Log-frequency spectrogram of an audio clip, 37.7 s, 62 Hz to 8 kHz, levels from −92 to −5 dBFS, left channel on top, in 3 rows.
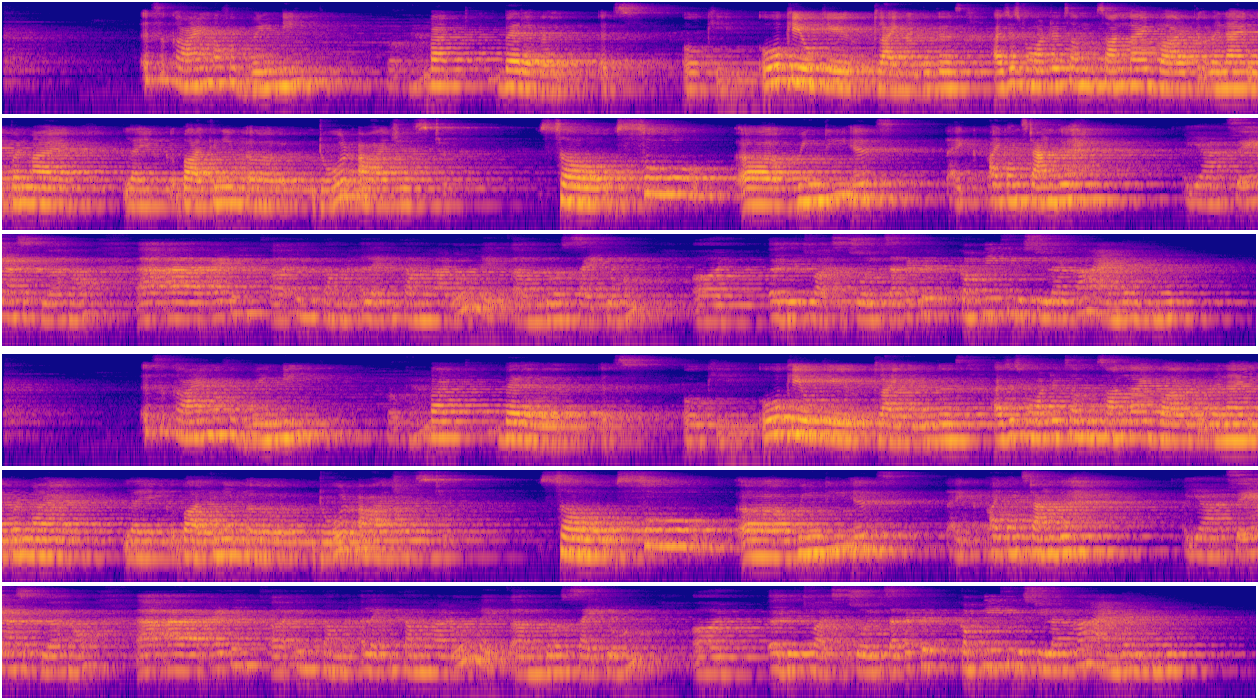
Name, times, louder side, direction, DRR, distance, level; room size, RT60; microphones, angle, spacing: voice 1, 1.4-3.2 4.2-5.7 6.0-6.3 6.8-16.8 17.9-19.6 19.9-21.5 22.0-23.5, left 1 dB, 30° left, 1 dB, 0.7 m, -26 dB
voice 2, 3.8-4.3 22.4-22.8 24.4-31.5 32.0-32.5 32.8-36.8, right 1 dB, 20° right, -5 dB, 0.5 m, -31 dB
9.0 x 7.4 x 2.5 m, 2.7 s
head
